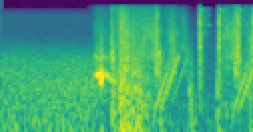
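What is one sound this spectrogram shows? A landing thuds.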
